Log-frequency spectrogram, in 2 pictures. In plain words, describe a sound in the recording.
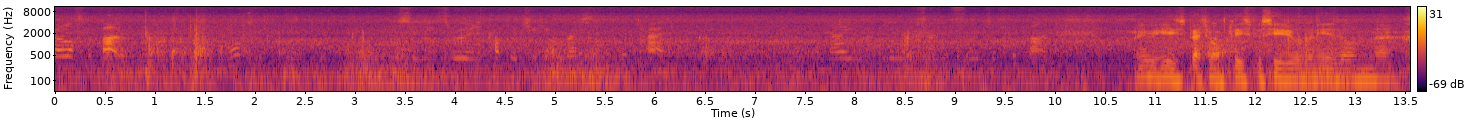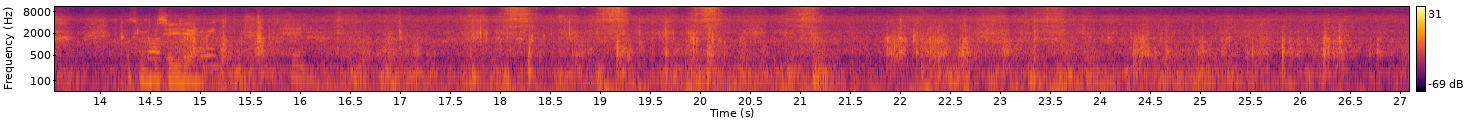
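Wind blows steadily outdoors, gusting at times.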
